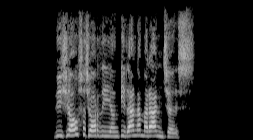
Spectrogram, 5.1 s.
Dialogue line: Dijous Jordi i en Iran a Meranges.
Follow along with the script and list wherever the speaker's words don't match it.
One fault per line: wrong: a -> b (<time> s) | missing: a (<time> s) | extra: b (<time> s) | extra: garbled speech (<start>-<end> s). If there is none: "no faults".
no faults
